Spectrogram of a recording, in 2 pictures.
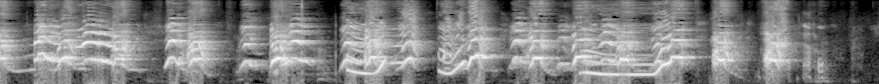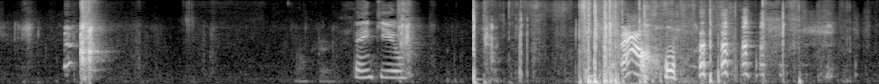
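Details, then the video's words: Mr. Belvedere and Sprocket, two Chinese Crested dogs, howl with their owner; a run of choppy wavering howls and yips for about eight seconds, then near silence, a faint call, and closing rustling noise. "Chinese Cresteds howling"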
